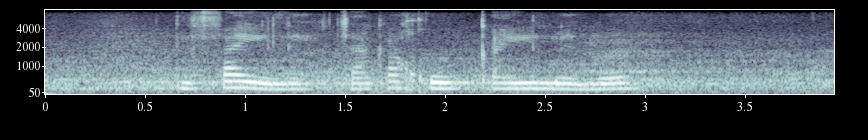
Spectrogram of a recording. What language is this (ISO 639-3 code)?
tsn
